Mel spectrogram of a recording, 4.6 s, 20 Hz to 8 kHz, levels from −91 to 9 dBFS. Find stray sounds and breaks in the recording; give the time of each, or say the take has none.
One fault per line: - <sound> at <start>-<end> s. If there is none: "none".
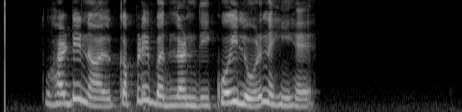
none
